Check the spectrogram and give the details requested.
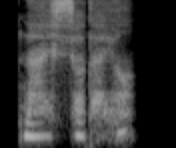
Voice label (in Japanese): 内緒だよ? 大人 中音域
